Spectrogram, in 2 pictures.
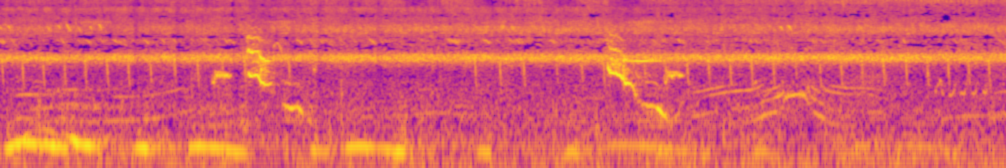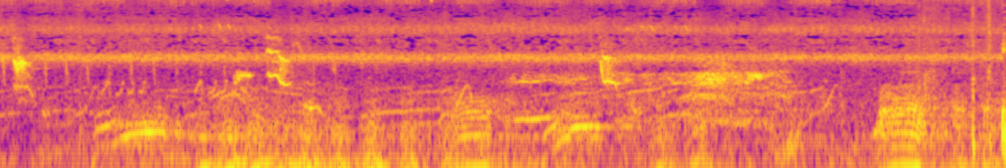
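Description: A lone lion cub calling for its pride: short cries repeated every few seconds, several falling in pitch, over the steady chirring of night insects. A low rumble comes in about halfway through.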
